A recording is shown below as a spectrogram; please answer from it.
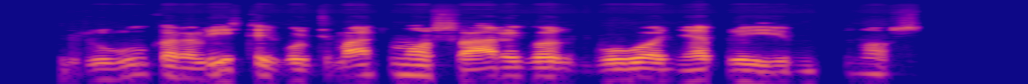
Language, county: Lithuanian, Kaunas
